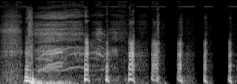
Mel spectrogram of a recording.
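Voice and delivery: high laugh in quick bursts; real rattling chuckle, pitched high; amused laugh. Real, not acted. Reacting to the YouTube video, high amused laugh.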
